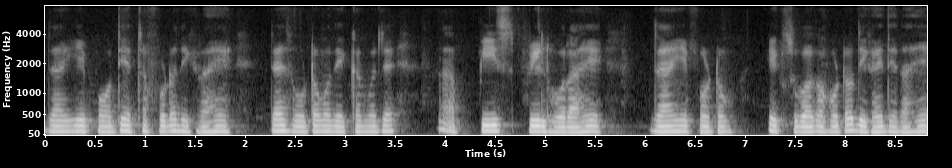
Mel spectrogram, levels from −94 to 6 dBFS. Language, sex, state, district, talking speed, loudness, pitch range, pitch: Hindi, male, Maharashtra, Sindhudurg, 205 wpm, -18 LUFS, 115-125 Hz, 120 Hz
